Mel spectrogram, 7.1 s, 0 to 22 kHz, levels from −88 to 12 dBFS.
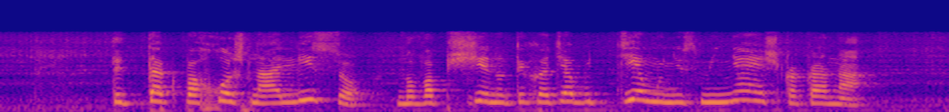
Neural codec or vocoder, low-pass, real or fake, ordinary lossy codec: none; none; real; none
